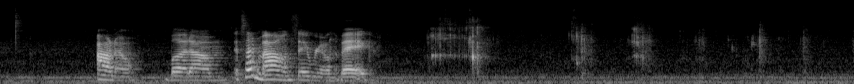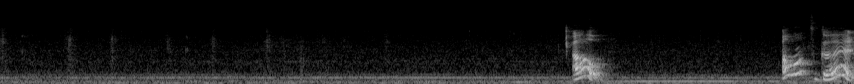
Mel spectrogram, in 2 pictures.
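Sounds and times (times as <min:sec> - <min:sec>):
faint steady hum: 0:00.0 - 0:17.0
crunchy bite and chewing: 0:04.3 - 0:05.0, 0:05.7 - 0:11.6.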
